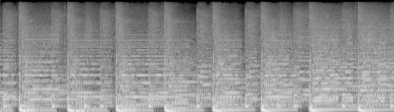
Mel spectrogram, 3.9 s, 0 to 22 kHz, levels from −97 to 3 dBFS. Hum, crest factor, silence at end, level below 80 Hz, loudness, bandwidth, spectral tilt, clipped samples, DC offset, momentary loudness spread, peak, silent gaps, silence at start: none; 12 dB; 0 s; -18 dBFS; -13 LUFS; over 20 kHz; -5 dB/octave; under 0.1%; under 0.1%; 2 LU; 0 dBFS; none; 0 s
